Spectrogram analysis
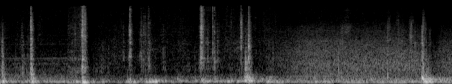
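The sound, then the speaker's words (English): A Volvo car pulling in at the company's headquarters at the end of a drive: a low, steady hum of the car with many sharp clicks and knocks scattered throughout. “So we are just pulling back into Volvo's headquarters and our journey is complete.”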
